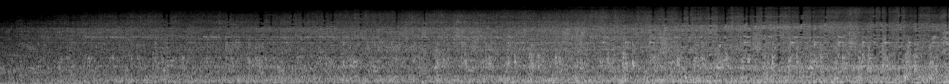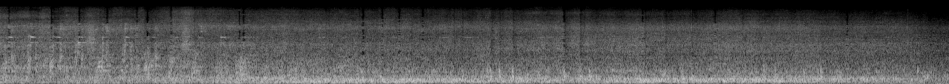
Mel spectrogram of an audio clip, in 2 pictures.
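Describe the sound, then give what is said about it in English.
A train departs a station on the Shrewsbury to Hereford line, travelling north, its wheels clattering on the rails in a steady rhythm over a constant rumble and hiss, fairly loud, building slightly as it picks up pace. “Just after we leave the station, travelling north, we cross the site of the old Clee Hill Junction”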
